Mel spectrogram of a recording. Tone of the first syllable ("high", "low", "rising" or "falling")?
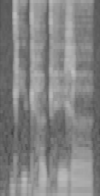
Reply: high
